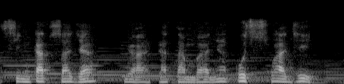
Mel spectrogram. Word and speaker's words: Koeswadji: Ya, nama saya singkat saja, nggak ada tambahnya, Kuswaji, Koes. Jadi harus ejaan lama, DJ yang belakang, ejaan lama juga.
